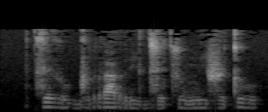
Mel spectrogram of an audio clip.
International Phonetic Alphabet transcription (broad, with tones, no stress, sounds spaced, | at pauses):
t͡s ɪ˦ ð u˨ ɡ u˨ r a˦ r i˨ d͡z ʏ˨ t͡s u˨ n̪ i˨ v ʏ˨ t u˦˨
